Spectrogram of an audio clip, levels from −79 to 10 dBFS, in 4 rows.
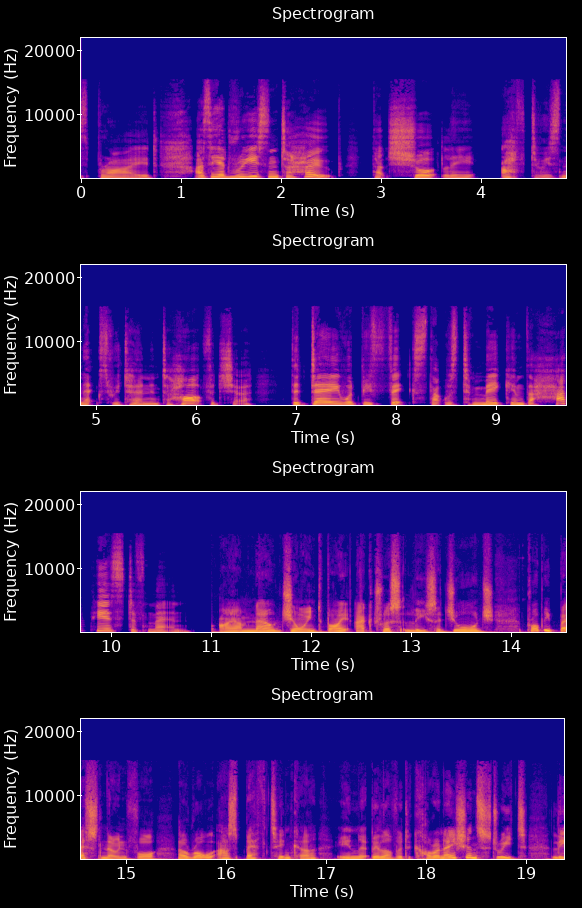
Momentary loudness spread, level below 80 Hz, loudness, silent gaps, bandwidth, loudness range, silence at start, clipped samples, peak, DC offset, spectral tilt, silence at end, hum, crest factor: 12 LU; -50 dBFS; -17 LUFS; 10.92-10.98 s; 16 kHz; 5 LU; 0 s; under 0.1%; -2 dBFS; under 0.1%; -4.5 dB/octave; 0 s; none; 16 dB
